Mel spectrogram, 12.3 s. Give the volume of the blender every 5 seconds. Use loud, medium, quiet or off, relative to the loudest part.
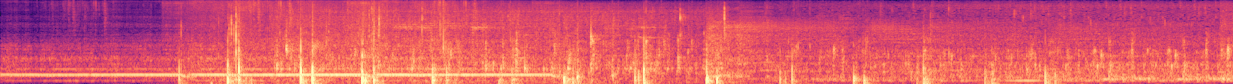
loud, medium, quiet.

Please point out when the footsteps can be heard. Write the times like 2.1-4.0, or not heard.
1.8-10.8.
